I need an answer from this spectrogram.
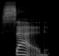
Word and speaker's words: said: I noticed this word has 4 letters, but only 3 sounds. S, d. Isn't that interesting? The AI pattern makes the short sound in this word.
